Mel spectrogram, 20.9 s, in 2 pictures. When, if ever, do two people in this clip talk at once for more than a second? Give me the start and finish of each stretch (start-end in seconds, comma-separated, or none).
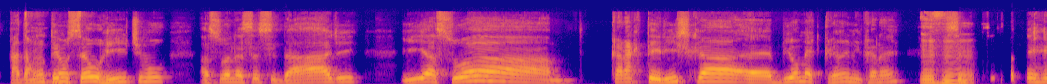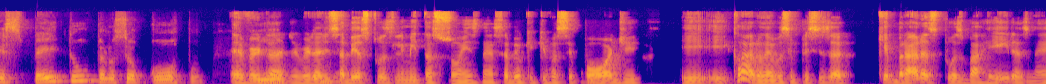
none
